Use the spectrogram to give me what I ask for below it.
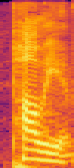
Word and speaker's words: Poilievre: and neither is Pierre how do you say his name the simplest way for an P PV so for us we'll be saying Pierre PV uh a because that's what he's given us permission to do but there's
